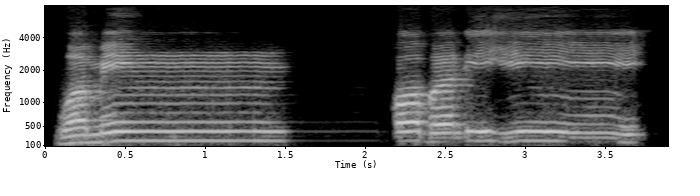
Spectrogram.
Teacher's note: Nah, min ko jauhnya sampai nun ke qaf berubah menjadi eng. Ng.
